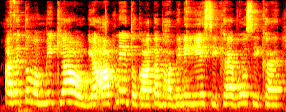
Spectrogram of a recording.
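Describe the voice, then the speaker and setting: A woman's voice: sits high, steady tone, normal speed, sharp tone. A woman playing a demanding, bossy married sister-in-law who complains and gives orders, in a homemade family skit. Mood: complaining. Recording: echoey room.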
